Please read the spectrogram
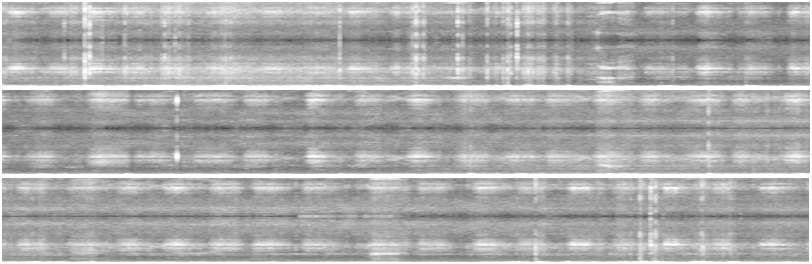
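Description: Mountain bike rolling fast down a dirt singletrack, heard from the bike's own camera: low rumble from wind and tyres over bumps with rattles and clicks from the bike, heaviest in the first six seconds and lighter after.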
